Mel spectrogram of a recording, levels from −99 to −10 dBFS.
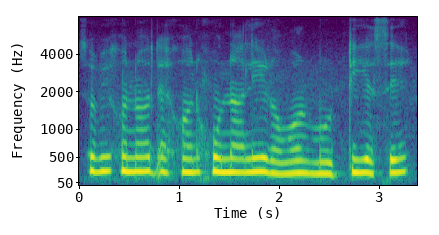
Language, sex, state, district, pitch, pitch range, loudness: Assamese, female, Assam, Kamrup Metropolitan, 235 Hz, 220-250 Hz, -15 LUFS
